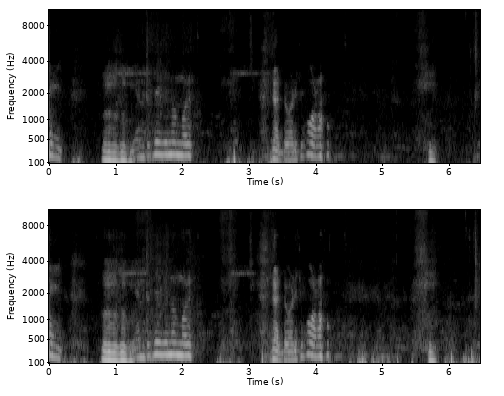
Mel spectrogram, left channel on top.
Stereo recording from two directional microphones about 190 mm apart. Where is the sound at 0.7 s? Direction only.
40° right (ahead or behind).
